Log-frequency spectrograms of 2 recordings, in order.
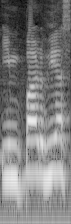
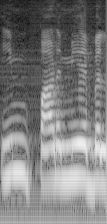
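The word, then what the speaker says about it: impermeable: সেটা বুঝতে পারবে এই ইম্পারভিয়াস মেমব্রেনটা দেখতে কিরকম হয় ইম্পারভিয়াস মেমব্রেনটা দেখি দেখাই তোমাদের কেমন দেখতে হয় এই যে ইম্পারবিয়াল ইম্পারভিয়াস না ইম্পারমিয়েবল মেমব্রেন যাই হোক এটাই সঠিক উচ্চারণ আমি উচ্চারণটা ভুল করেছি তো ইম্পারমিয়েবল মেমব্রেনের সাহায্যে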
